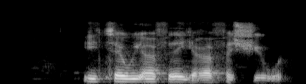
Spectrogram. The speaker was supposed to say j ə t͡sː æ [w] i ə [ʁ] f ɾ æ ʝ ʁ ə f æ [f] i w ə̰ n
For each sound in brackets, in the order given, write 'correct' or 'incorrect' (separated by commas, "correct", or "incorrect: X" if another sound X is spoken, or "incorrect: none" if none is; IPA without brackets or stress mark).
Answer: correct, incorrect: none, incorrect: ʃ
